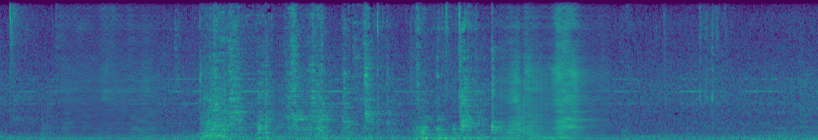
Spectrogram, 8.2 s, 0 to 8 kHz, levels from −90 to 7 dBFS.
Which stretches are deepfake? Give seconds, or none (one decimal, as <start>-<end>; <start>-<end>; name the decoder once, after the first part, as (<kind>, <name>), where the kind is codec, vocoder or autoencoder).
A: 0.6-1.6 (vocoder, Vocos); 5.0-6.1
